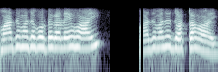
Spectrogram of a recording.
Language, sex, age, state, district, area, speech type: Bengali, female, 18-30, West Bengal, Murshidabad, rural, conversation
